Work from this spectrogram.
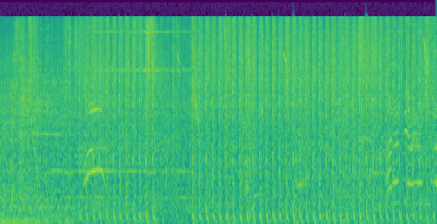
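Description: Rapid machine gun fire rattles in the Call of Duty WWII video game during a fight aboard a train. A steady, loud stream of closely spaced shots runs almost continuously, with a brief lull partway through.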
